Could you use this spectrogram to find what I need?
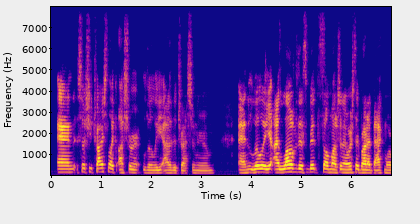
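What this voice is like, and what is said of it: Usual voice. Nothing is said of it.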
